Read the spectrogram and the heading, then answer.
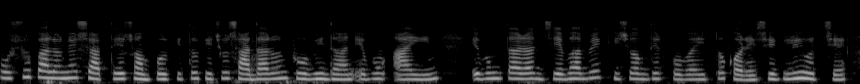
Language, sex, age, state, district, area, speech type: Bengali, female, 18-30, West Bengal, Paschim Bardhaman, urban, spontaneous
